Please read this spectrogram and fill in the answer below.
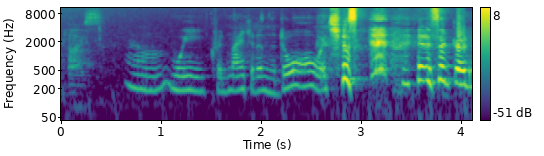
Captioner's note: laughs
